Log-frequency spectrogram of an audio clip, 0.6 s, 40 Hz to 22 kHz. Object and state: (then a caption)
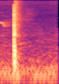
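Hard-shelled wood apple struck with a pestle. A pestle strikes a large, hard, rough-shelled wood apple bought at the market for 10 baht, pounding it to crack the shell open. A single sharp, bright knock with a woody crack dies away almost at once. Once opened, the fruit proves ripe and fragrant.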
